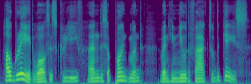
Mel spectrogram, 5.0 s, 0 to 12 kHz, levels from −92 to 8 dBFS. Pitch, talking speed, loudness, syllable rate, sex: 135 Hz, 180 wpm, -19 LUFS, 4.1 syllables/s, male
